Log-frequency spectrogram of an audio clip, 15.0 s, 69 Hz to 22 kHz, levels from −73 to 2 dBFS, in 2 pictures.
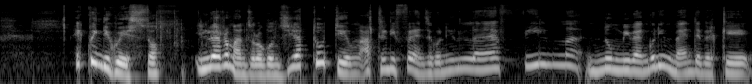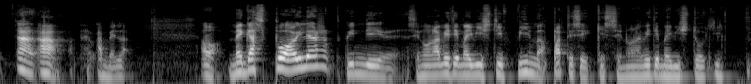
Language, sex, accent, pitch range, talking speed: Italian, male, native, 120-165 Hz, 180 wpm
